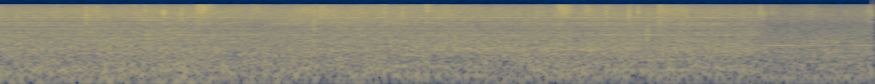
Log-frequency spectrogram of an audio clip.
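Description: Footsteps walk along a paved sidewalk.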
